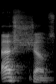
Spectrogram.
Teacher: we say the sheen with the shadda and we ignore the lamb we the lamb shakun is written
